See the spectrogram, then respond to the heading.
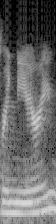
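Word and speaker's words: Raniere: So when it used to be spelled Rainieri with like an I at the end, but it was always pronounced Rainier.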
